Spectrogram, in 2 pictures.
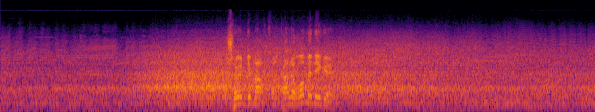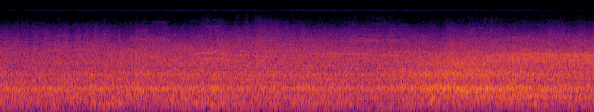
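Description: A large stadium crowd roars, swelling loudly and then settling to a steady murmur.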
